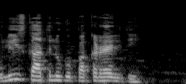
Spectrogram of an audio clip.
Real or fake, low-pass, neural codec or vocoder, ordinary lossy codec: real; 10.8 kHz; none; AAC, 64 kbps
